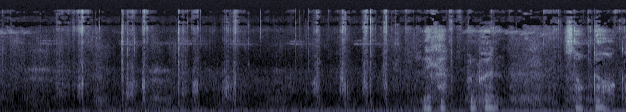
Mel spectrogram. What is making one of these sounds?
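A small knife scrapes softly at a mushroom stem.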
